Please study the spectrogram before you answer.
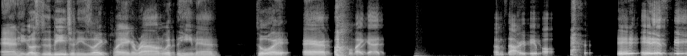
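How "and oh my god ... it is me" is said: very high, loud, tearful crying wail. Admitting an embarrassing beach story is about oneself: crying. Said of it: "because I am crying now".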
